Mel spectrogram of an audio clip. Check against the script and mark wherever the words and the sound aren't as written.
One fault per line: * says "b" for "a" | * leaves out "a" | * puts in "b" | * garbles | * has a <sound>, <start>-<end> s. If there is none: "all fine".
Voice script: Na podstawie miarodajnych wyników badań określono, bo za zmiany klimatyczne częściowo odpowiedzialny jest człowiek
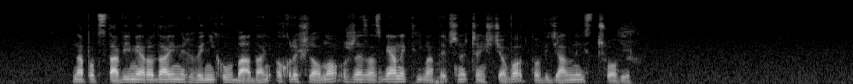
* says "że" for "bo"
